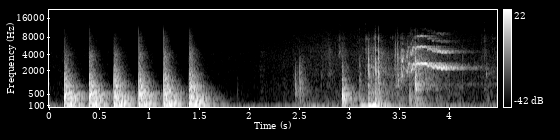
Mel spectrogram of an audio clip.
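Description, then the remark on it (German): Six firm, evenly spaced knocks on the door of room 108 on the first floor of a guesthouse, loud, followed after a short pause by clunking handling sounds and a faint high squeak, like the door being opened. “begab er sich in den ersten Stock und blieb vor der Zimmertür 108 stehen. Er atmete einmal tief ein und klopfte entschlossen an.”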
